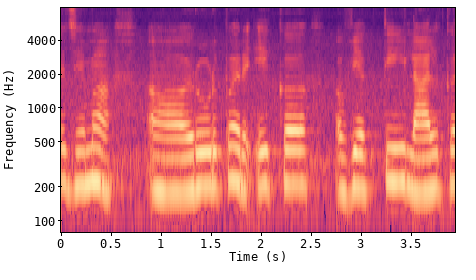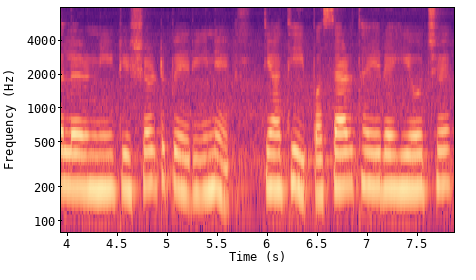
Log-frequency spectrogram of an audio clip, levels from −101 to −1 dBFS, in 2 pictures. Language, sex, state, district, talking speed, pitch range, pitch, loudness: Gujarati, female, Gujarat, Valsad, 115 wpm, 190-205 Hz, 195 Hz, -14 LUFS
